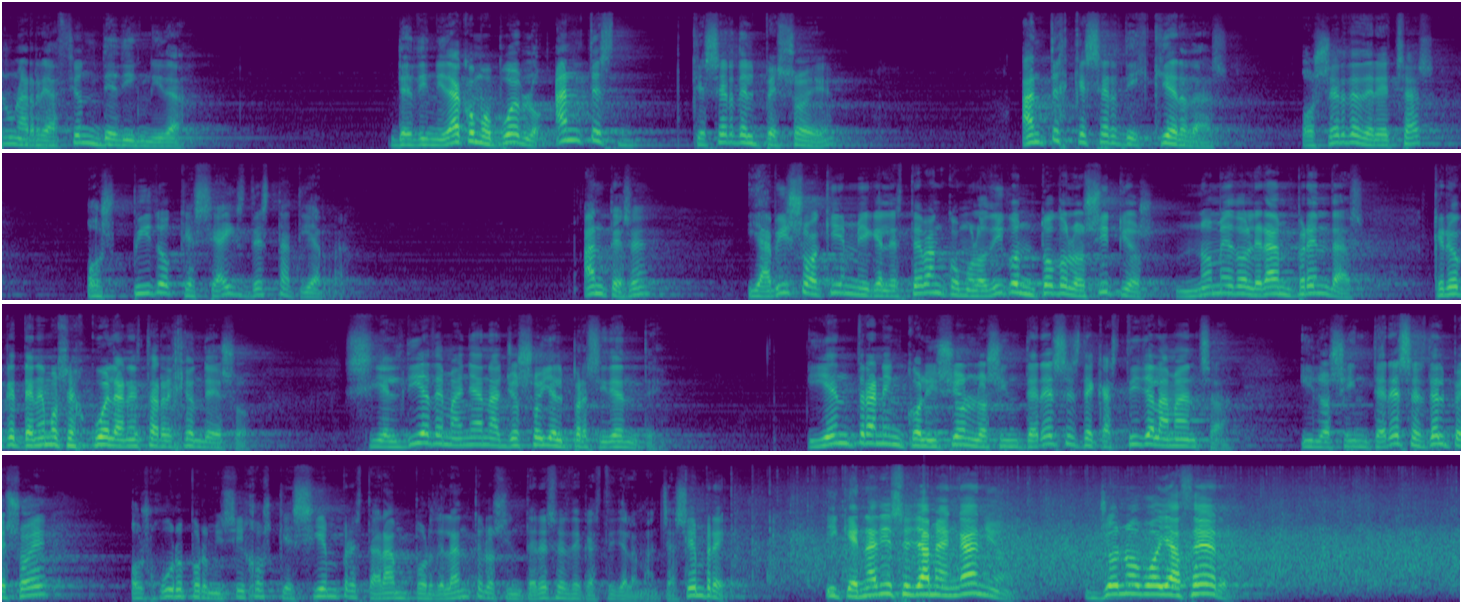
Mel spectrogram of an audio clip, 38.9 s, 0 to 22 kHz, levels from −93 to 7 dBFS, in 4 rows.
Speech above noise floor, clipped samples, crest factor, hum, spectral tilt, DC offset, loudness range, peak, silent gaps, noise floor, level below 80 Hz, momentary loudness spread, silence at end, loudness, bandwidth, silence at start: 50 dB; under 0.1%; 26 dB; none; -4 dB/octave; under 0.1%; 12 LU; 0 dBFS; none; -74 dBFS; -62 dBFS; 17 LU; 0 s; -24 LUFS; 16 kHz; 0 s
